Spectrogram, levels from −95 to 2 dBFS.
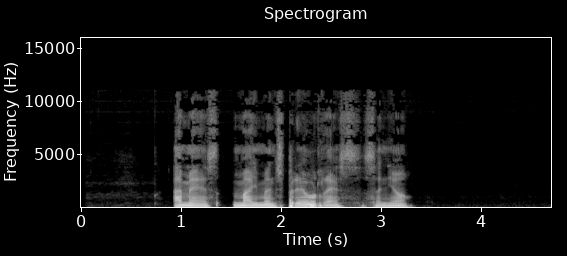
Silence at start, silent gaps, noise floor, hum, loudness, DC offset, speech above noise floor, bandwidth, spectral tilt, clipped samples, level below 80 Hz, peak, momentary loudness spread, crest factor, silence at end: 0.95 s; none; -83 dBFS; none; -22 LUFS; under 0.1%; 61 dB; 11.5 kHz; -7.5 dB/octave; under 0.1%; -44 dBFS; -4 dBFS; 10 LU; 20 dB; 1.45 s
